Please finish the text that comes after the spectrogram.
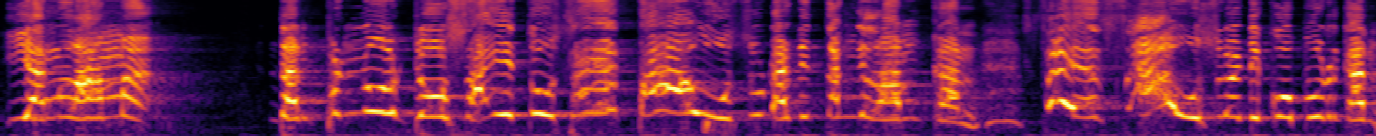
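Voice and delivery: loud, slow preaching testimony. Acted. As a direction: proclaim it with force. Preacher testimony at full force. (khotbah lantang dan lambat)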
